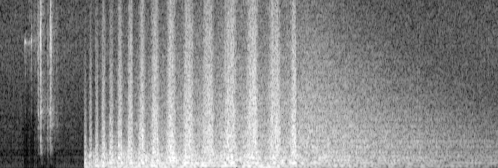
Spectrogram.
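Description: A house track sound heavily squashed by a Distressor-style compressor plugin swells in after a brief quiet tick, holding a dense, even, pulsing tone that slowly fades out.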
